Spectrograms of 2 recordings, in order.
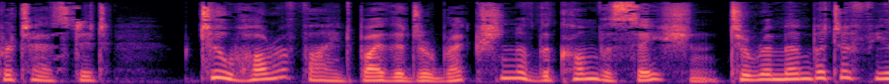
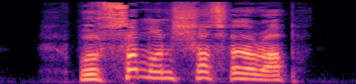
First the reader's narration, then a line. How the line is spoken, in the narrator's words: Anthony snapped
